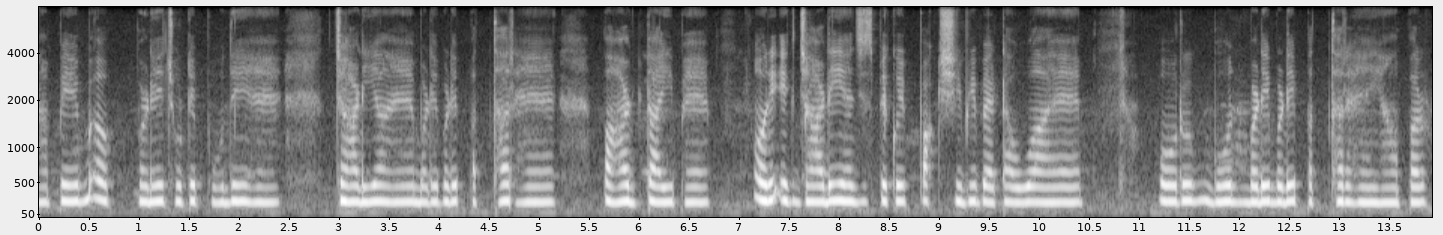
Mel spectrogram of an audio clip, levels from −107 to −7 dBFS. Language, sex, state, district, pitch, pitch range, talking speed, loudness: Hindi, female, Uttar Pradesh, Muzaffarnagar, 225 Hz, 220-230 Hz, 145 wpm, -17 LUFS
